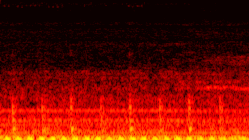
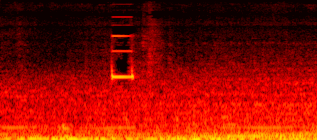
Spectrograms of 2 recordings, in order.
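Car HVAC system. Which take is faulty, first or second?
first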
